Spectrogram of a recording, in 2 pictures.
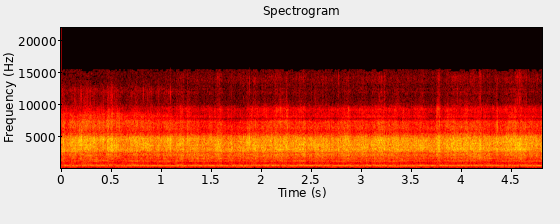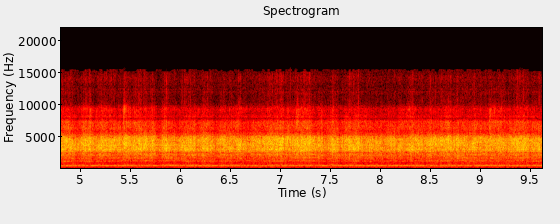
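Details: Bees in spring in the Arabian badia, a steady, unbroken buzzing hum from many insects with a low drone and a bright hiss of wingbeats, holding level throughout without pauses.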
